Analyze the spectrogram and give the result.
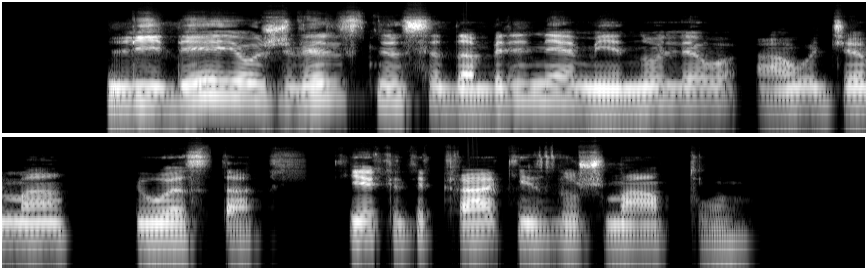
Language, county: Lithuanian, Marijampolė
